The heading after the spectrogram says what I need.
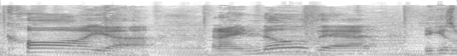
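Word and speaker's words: Kaiya: I would have said Kaya as well, because it's pronounced Kaya.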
